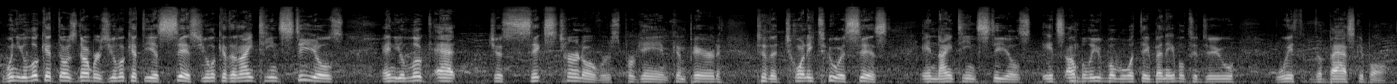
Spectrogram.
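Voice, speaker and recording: An American sports radio play-by-play man hosts a basketball pregame show, firing off statistics with emphasis. His voice sits at a medium pitch and moves at a normal speed over slight background noise.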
